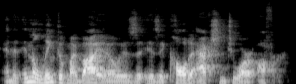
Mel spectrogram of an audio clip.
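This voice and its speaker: Man, podcast guest, copywriter, fast talker, high-energy, casual interview chat. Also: animated, a little mellow. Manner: high-energy, eager explaining.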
